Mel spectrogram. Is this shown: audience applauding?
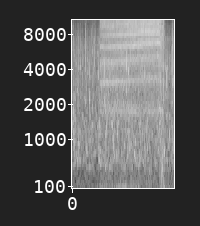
no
